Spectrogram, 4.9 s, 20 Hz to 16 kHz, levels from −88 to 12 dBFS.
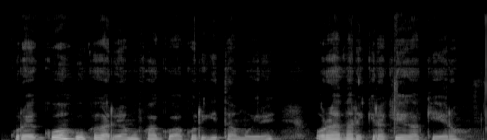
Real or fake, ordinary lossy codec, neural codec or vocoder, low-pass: real; none; none; 14.4 kHz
